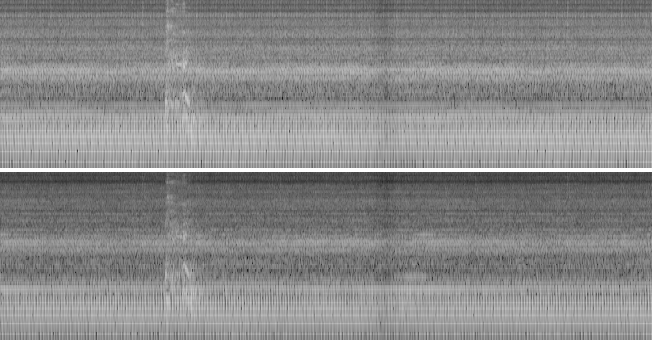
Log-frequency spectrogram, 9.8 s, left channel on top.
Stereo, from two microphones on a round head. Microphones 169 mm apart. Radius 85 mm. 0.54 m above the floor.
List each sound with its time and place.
0.0 s an engine running: 55° left (ahead or behind), 3.5 m
2.5 s a cough: 40° left (ahead or behind), 2.5 m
